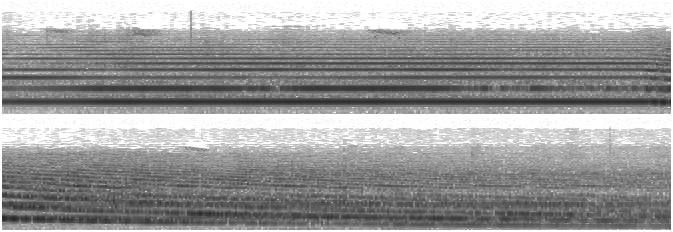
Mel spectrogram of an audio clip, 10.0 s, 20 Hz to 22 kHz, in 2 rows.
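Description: MSL-6 siren sounding the fire brigade call-out alarm: a steady wail that, about five seconds in, winds down in a long falling glide.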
